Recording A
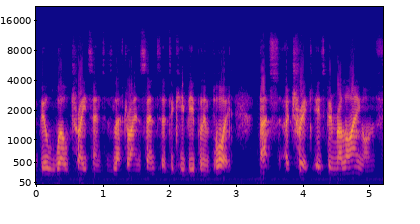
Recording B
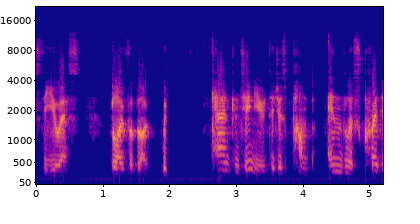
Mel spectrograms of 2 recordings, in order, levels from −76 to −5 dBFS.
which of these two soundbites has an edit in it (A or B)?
B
